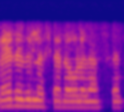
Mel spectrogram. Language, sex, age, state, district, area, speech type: Tamil, male, 18-30, Tamil Nadu, Viluppuram, urban, conversation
